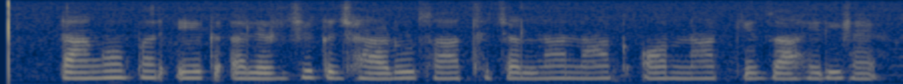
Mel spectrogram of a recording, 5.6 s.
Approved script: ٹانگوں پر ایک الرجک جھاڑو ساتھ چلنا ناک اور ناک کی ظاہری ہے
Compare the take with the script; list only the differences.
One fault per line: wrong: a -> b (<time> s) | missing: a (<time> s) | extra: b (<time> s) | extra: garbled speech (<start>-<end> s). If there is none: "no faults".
no faults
